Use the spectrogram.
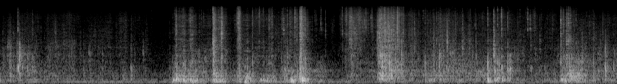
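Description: Pink rubber-gloved hands squeeze and crush several solid pink-white blocks of gym chalk (magnesium carbonate) in a pink plastic bowl, pressing with fingertips and palms. After a quiet stretch of faint crackling, dry, gritty crunching bursts recur through the clip over a faint low hum. The blocks crumble into chunks and powder.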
